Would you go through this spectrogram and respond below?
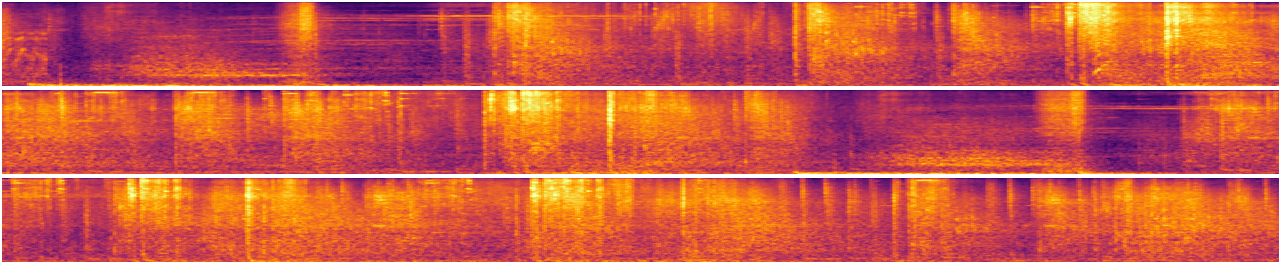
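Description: Gunfire in the video game Control, a sustained barrage of loud shots and booms with heavy impacts and occasional whooshes, firing continuously throughout with brief lulls.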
